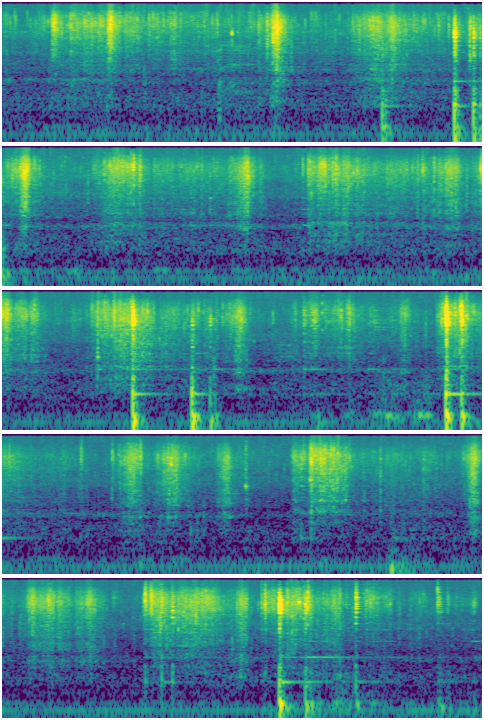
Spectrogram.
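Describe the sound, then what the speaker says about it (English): Washed, chopped collard greens go into a pot at a high simmer and get stirred, with repeated soft rustling, scraping and utensil clinks against the pot over a low, steady background. "Now we're going to add our greens. They're all washed and chopped."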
